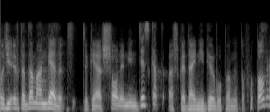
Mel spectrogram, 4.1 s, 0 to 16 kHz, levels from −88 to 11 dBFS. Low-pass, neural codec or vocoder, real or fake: 7.2 kHz; codec, 16 kHz, 0.5 kbps, X-Codec, HuBERT features, trained on general audio; fake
